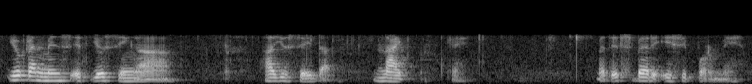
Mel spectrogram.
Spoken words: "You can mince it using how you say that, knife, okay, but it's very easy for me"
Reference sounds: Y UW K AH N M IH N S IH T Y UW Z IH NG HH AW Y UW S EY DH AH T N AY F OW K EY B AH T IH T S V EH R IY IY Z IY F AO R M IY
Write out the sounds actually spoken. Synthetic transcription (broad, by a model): Y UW K AH N M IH N S IH T Y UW S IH NG HH AW Y UW S EY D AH T N AY P OW K EY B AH T IH T S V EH R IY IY S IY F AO R M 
